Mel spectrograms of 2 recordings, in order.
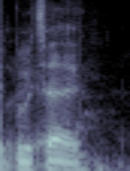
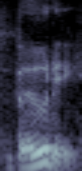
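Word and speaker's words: Boutte: You just wanted to say Boute. That's not even how you say it. It's Booty.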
